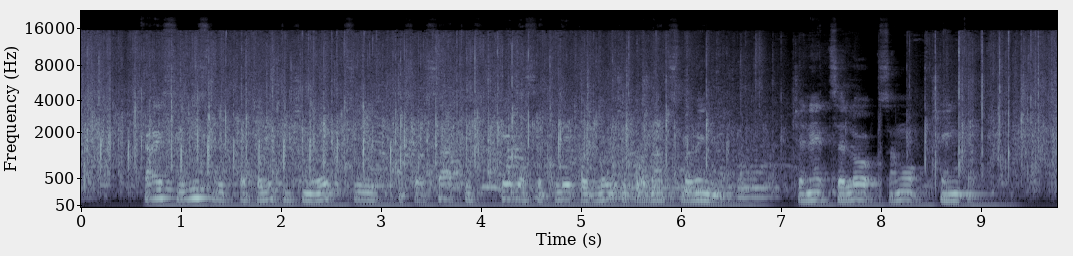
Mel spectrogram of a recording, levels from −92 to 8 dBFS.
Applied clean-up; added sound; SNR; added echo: none; Applause / Crowd; 0 dB; none.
